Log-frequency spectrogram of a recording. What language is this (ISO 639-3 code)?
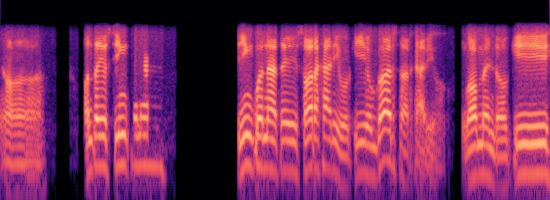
nep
